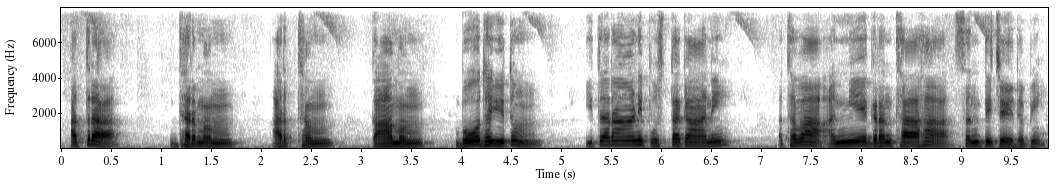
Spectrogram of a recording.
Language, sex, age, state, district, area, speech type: Sanskrit, male, 18-30, Karnataka, Chitradurga, rural, spontaneous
